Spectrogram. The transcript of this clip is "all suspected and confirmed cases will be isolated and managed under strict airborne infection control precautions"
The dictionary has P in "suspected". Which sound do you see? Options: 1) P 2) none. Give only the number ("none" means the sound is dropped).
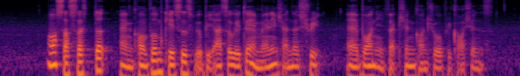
2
